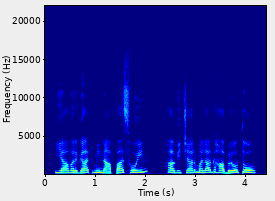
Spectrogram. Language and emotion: Marathi, fearful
